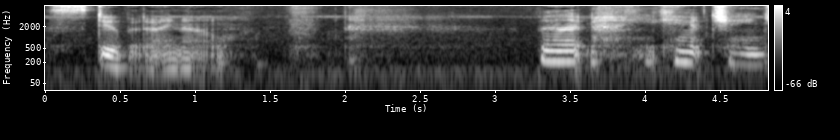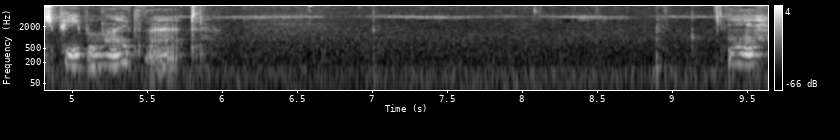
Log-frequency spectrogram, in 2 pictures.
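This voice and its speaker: Over clear background noise comes a jaded young witch mother acted out by a woman in an intimate ASMR roleplay. Her voice sits on the low side and moves at an unhurried pace. She talks bluntly and sardonically, like a tired survivor who has little patience for people. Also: big pitch swings, heavily acted. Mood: bitter, dismissive. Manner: sardonic, casual, swearing, dismissive.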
